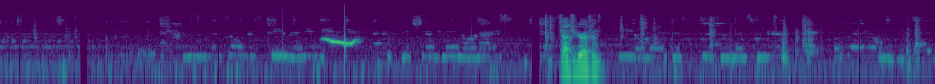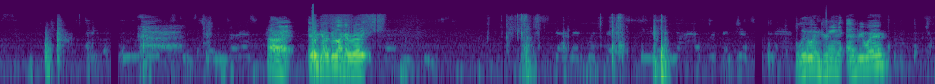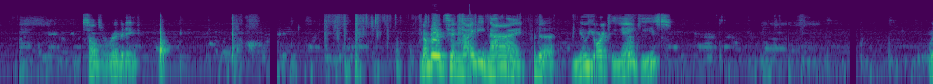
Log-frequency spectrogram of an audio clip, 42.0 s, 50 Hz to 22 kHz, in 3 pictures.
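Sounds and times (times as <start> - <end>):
person whistling a gliding note: 4.8 - 5.4.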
